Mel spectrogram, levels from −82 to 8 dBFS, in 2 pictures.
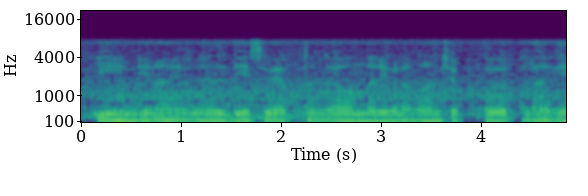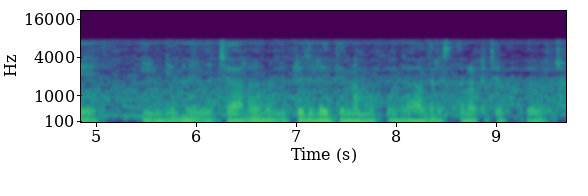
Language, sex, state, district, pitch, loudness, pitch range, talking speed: Telugu, male, Telangana, Karimnagar, 120 Hz, -17 LUFS, 115-125 Hz, 105 wpm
